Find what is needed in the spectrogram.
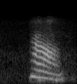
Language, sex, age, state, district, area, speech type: Odia, female, 18-30, Odisha, Sambalpur, rural, conversation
